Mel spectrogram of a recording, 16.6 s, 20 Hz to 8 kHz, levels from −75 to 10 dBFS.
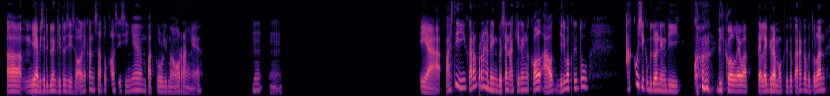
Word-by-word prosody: E - - +4
mmm, 125 -1 +1
ya 140 - +9
bisa 130 +2 -4
dibilang 135 +1 -2
gitu 130 +2 -6
sih, 125 -3 -6
soalnya 135 - -3
kan 160 - -4
1 140 -4 -6
kelas 145 +2 -5
isinya 130 +4 -8 0.2
45 120 -3 -6
orang 120 -3 -3
ya. - - -8 1.1
Mhm. 150 0 -17 2.8
Iya, - - +3
pasti, 290 - -3 0.2
karena 220 - +4
pernah 230 -3 +1
ada 185 - -1
yang 145 -3 -2
dosen 140 +2 0
akhirnya 150 +3 -4
nge-call 180 +6 +5
out. - - +3
Jadi 140 - -3
waktu 195 0 +1
itu, 225 0 -4 0.8
aku 310 - -1
sih 220 -3 +2
kebetulan 150 -3 +1
yang - - -8
di-call, 200 - -2 0.2
di-call 145 -2 +3
lewat 130 -1 +4 0.2
Telegram 135 +1 +6
waktu 125 +1 -12
itu. 130 - -4
Karena 145 - +1
kebetulan, 145 +1 +2
140 Hz, 150 wpm, -25 LUFS, 130-155 Hz, 2.8 s, ya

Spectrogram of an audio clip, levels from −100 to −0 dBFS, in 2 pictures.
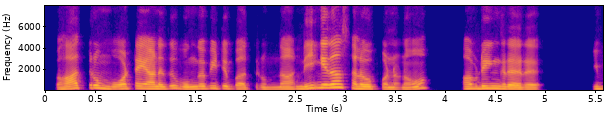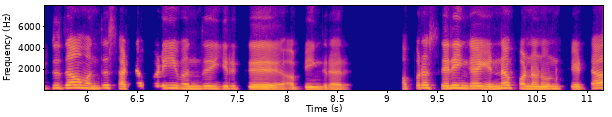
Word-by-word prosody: "Bathroom 225 +7 +1
ஓட்டையானது, 195 -1 +2
உங்க 180 +3 +1
வீட்டு 210 -1 -2
bathroom 150 -2 -6
தான். 160 0 -2
நீங்க 250 +7 +3
தான் 300 -1 +5
செலவு 185 -4 +3
பண்ணணும்", 140 +6 -2 0.5
அப்டிங்றாரு. 190 -8 +2 0.6
இது 195 +7 -5
தான் 255 0 +3
வந்து 210 +3 -2
சட்டப்படி 215 +3 -3 0.2
வந்து 190 +2 -1 0.2
இருக்கு, 185 -2 0 0.3
அப்படிங்றாரு. 150 -3 -2 0.6
அப்பறம், 235 +5 -2
"சரிங்க, 225 0 +3 0.2
என்ன 210 +5 +2 0.2
பண்ணணும்னு?" 190 -1 +2
கேட்டா, 175 +8 0
190 Hz, 125 wpm, -24 LUFS, 170-220 Hz, 0.6 s, தான்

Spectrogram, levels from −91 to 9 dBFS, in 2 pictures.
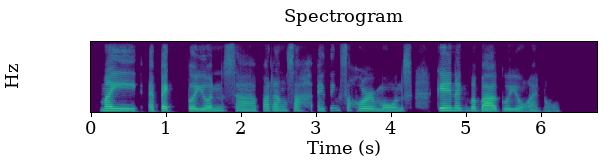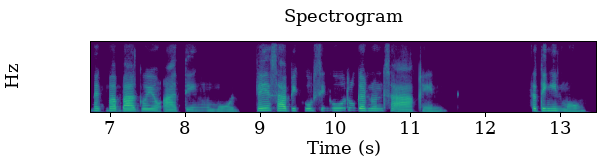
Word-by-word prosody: may 220 -2 +5 0.2
epekto 215 0 +2
'yon 205 0 0
sa 205 -2 -3
parang 230 0 0
sa, 230 0 -4 0.2
I 225 - -3
think, 260 +1 -9
sa 245 - -6
hormones. 205 -3 -1 0.3
Kaya 250 0 +9 0.2
nagbabago 205 -3 +3
yung 195 -1 -3
ano, 170 -3 -12 0.5
nagbabago 205 -2 +1
yung 200 0 -3
ating 185 0 -5
mood. 175 -2 -12 0.2
Kaya 240 +1 +2
sabi 220 -2 +3
ko, 215 +1 -4
siguro 245 +3 -6
gano'n 220 -2 +1
sa 180 -1 +1
akin. 170 +1 -12 1.2
Sa 225 - +3
tingin 220 -2 0
mo? 170 -1 -9
210 Hz, 125 wpm, -27 LUFS, 190-225 Hz, 1.2 s, Kaya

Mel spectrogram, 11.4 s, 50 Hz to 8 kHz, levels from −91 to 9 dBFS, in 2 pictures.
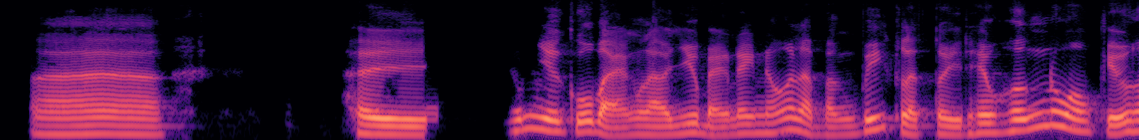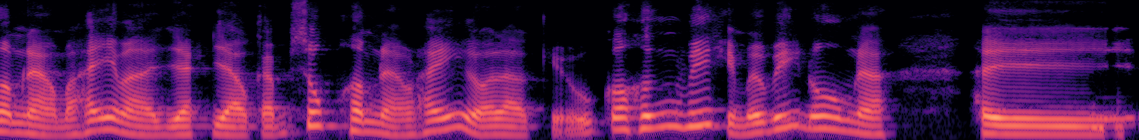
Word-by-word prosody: À! 135 -1 -1 1.0
Thì 130 -3 +5 0.4
giống 190 +5 -4
như 190 -4 +4
của 170 -1 +1
bạn 120 -5 +1
là 125 -1 +1
như 145 +5 -2
bạn 120 -3 -2
đang 145 +2 -2
nói 185 +6 -1
là 185 - +1
bạn 125 +1 -6
viết 195 - 0
là - - +4
tùy 125 -2 0
theo 155 +1 +1
hứng, 190 +9 +1
đúng 265 -3 +4
hông? 185 -5 +1
Kiểu, 140 - +3
hôm 175 -3 +1
nào 135 -5 +1
mà 125 +2 -5
thấy 195 +3 +2
mà 130 - 0
dạt 125 +2 -1
dào 130 -3 +1
cảm 125 +4 -5
xúc, 265 0 -1
hôm 180 -6 0
nào 125 -4 -3
thấy, 200 +6 0
gọi 125 - +1
là, 125 -2 -1
kiểu, - - -7
có 205 - +1
hứng 225 +4 0
viết 260 +2 +1
thì - - -3
mới 150 +3 +2
viết, 225 +8 -1
đúng 220 0 +3
hông 205 -4 -1
nè? 140 -4 -1 0.5
Thì 130 -2 +2
140 Hz, 240 wpm, -22 LUFS, 130-185 Hz, 1.0 s, Thì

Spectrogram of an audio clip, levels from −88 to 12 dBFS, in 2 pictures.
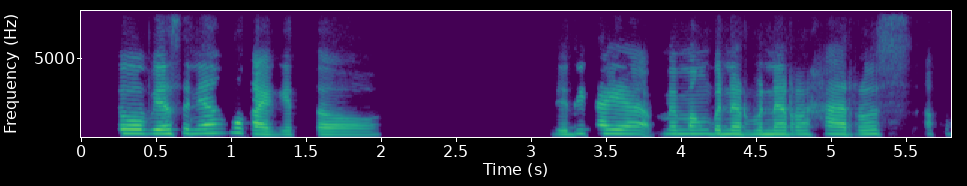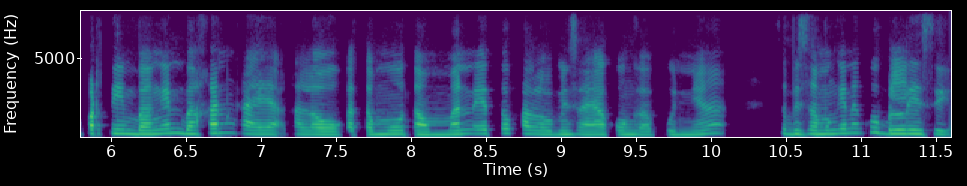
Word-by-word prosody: itu 270 - -6 0.2
biasanya 260 +1 +4
aku 310 +2 -4
kayak 215 -3 +6
gitu. 215 0 -8 1.6
Jadi 240 +4 -5
kayak 255 -2 +3
memang 240 0 -1
bener-bener 225 -1 +2 0.2
harus 230 0 -1
aku 230 - -18
pertimbangin 260 0 +1
bahkan 285 +4 +2
kayak 225 -4 -1
kalau 210 -2 -1
ketemu 225 0 -2
temen 210 +2 +1
itu 250 +2 -5
kalau 235 -5 -2
misalnya 210 -1 -2
aku 215 -1 -5
gak 205 -1 -7
punya, 220 +6 -7 0.3
sebisa 235 -2 -3
mungkin 275 +5 -2
aku 325 - -9
beli 245 0 +3
sih. 220 -1 -7
235 Hz, 145 wpm, -24 LUFS, 220-255 Hz, 1.6 s, kayak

